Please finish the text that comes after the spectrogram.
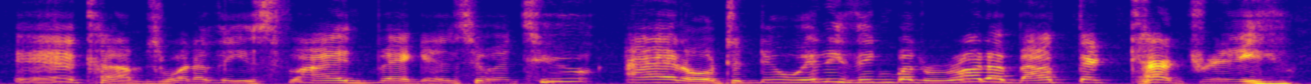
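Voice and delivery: put-on high-pitched, grim old crone; grim old woman. A narrator's reading. Old woman eyeing the approaching princess, grimly. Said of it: "who said grimly".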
